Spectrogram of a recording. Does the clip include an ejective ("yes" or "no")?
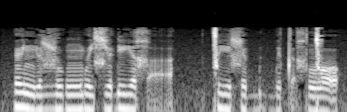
no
